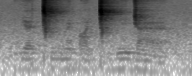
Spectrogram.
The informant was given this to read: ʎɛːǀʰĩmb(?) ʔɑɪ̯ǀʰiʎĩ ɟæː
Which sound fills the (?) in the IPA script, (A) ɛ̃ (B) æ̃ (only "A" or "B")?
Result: A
